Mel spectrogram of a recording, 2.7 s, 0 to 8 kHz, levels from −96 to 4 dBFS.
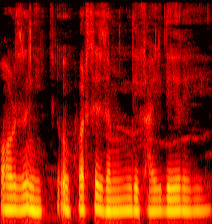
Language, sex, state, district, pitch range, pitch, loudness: Hindi, male, Uttar Pradesh, Etah, 115-125 Hz, 115 Hz, -32 LUFS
